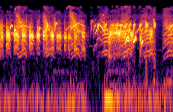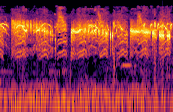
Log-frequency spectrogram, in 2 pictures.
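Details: Lure for catching common iora: loud jumbled chirps and curved whistles, broken by a sudden near-silent gap just before two seconds, then dense calling continues to the end.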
